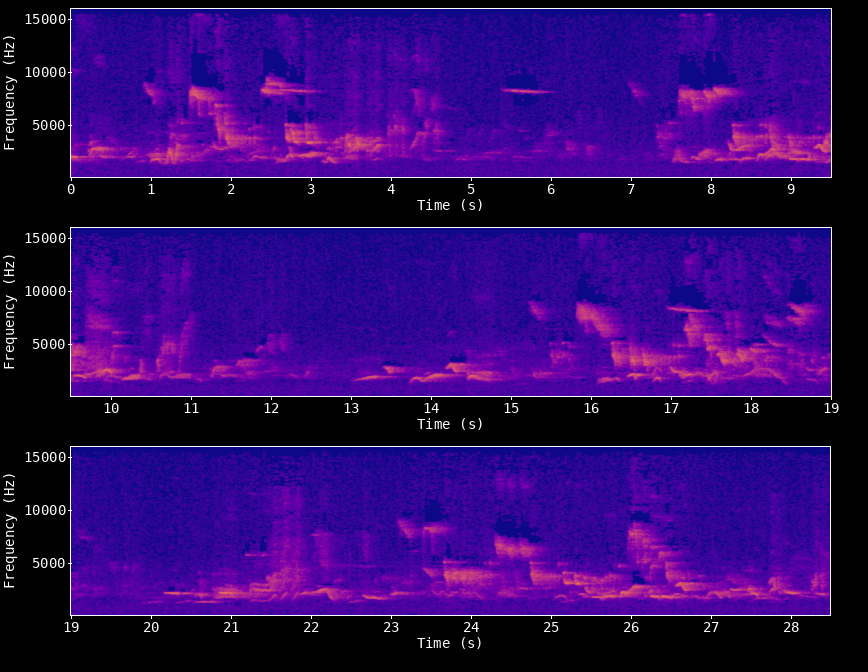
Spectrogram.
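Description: Several songbirds chirping and singing over one another in bouts of quick, high warbling notes, easing off briefly a few times in between.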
